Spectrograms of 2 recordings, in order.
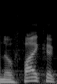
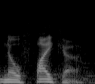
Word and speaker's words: Nophica: Well, the comments about how Lady Demetress crawled so that the Nophica could run make sense now.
